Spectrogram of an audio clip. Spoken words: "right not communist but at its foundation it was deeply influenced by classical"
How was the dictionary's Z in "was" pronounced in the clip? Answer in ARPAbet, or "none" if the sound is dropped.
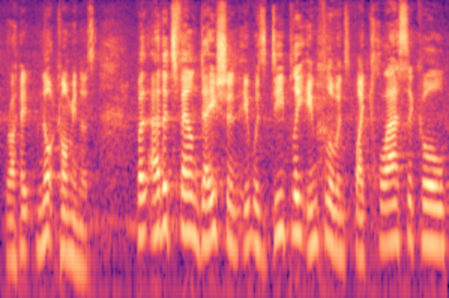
Z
